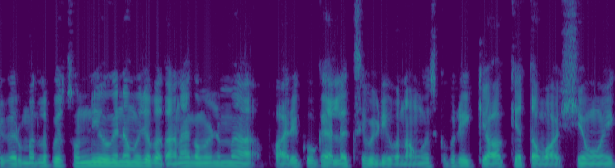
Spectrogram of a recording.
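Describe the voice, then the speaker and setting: A young vlogger from Karachi, Pakistan, tells a story to camera in a casual, chatty manner, frequently tagging his lines with a check-in filler. His voice is mid-range and the recording is dry.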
